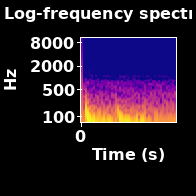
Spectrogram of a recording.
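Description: A pair of heavy, low heartbeat thuds, close and loud, in the game Slay the Princess, with nothing else heard.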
